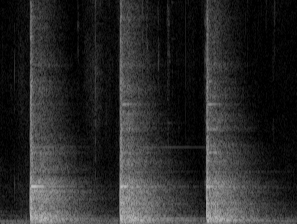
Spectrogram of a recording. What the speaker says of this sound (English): use a hammer, tap right between the lug studs, and that should break it free from the hub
